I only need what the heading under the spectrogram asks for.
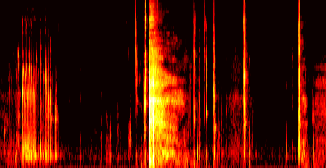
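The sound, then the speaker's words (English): A sip from a canned michelada (Chelada) beer drink: a brief airy slurp, then a louder wet gulp followed by several sharp swallowing clicks spaced over a few seconds, with no talking. “Let's taste this. Chelada.”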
